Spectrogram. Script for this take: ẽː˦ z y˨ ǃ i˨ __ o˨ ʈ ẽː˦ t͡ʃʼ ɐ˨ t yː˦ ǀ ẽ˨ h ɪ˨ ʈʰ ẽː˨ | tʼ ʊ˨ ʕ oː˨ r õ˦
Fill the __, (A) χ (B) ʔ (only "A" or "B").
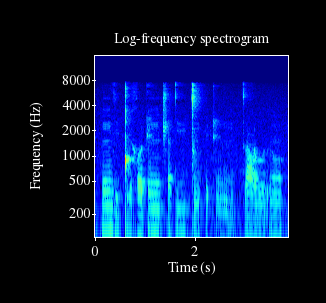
A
